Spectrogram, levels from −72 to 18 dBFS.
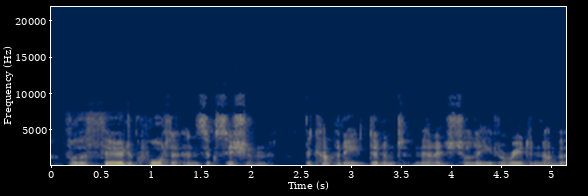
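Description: No technical faults can be heard anywhere in this speech recording.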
